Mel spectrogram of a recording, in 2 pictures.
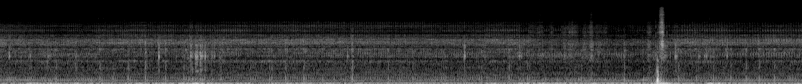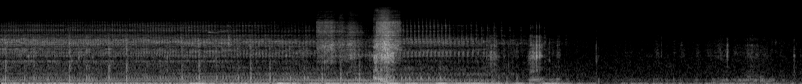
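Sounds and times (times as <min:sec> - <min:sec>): motorcycle engine at low revs: 0:00.0 - 0:16.0
scraping rustles: 0:05.1 - 0:07.2, 0:11.2 - 0:12.1, 0:14.5 - 0:16.0.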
